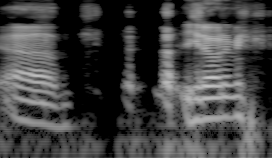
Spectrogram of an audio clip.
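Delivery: ordinary talk, nothing marked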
